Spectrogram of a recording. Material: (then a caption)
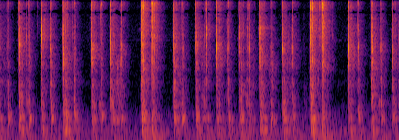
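Plastic. Fingertips type steadily on a black plastic computer keyboard, producing a quick stream of crisp, bright key clicks with a soft plastic knock underneath. Each click is short and dry, with brief pauses between bursts, and the run ends in a crossfade between two takes of the same keyboard.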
